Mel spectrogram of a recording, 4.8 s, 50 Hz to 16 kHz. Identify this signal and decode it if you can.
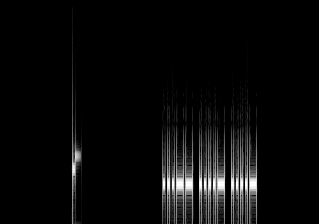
Morse code, heard as a keyed tone, about 34 wpm, 700 Hz. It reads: 344
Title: Numbers - 3-Digit 35wpm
